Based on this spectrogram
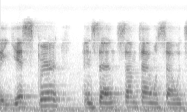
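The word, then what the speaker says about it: Jesper: incorrectly I've been just pronouncing every Scandinavian name that begins with the J with a yes sound so but here here's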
